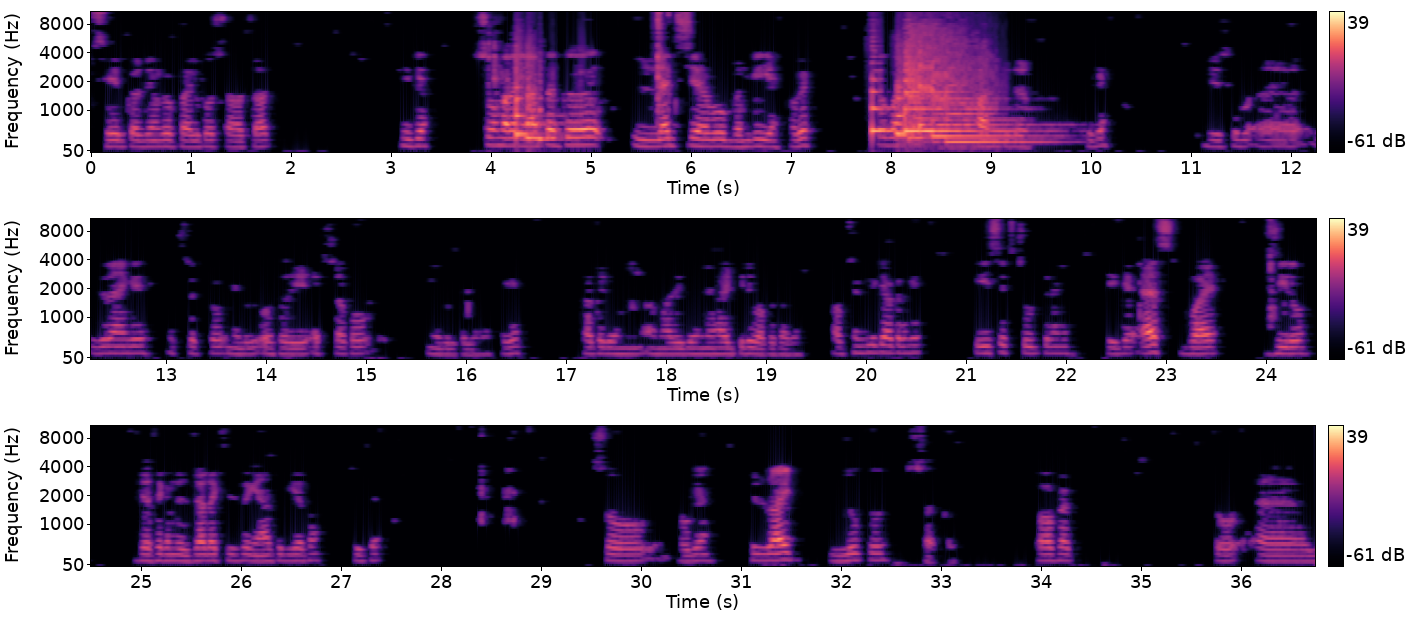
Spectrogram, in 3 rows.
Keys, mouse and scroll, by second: 0.2 ctrl+shift+s, 1.1 ctrl+shift+s, 1.4 ctrl+shift+s, 2.0 ctrl+shift+s, 2.3-2.9 scroll down 3, 2.9-3.9 scroll down 5, 6.7 scroll up 1, 6.9 scroll down 2, 7.0-8.6 scroll up 3, 7.4 shift+middle click, 11.2 click, 13.0 click, 13.6 shift+middle click, 13.7 scroll up 1, 14.8 click, 15.1 click, 15.4 Tab, 15.7-16.4 scroll up 1, 16.4 shift+middle click, 16.7-17.1 shift+scroll up 2, 17.6 click, 18.4 shift+z, 18.7 shift+middle click, 18.9 scroll down 2, 19.4 shift+middle click, 19.6-20.2 scroll up 1, 20.2 shift+middle click, 21.0 e, 25.6-26.1 scroll down 5, 26.1-28.4 middle drag, 28.4 KP_1, 28.6-29.0 scroll up 1, 29.0 shift+middle click, 29.4 shift+z, 29.7 scroll up 2, 29.9 scroll down 1, 30.0 middle click, 30.2 middle click, 30.9-32.9 middle drag, 32.9-33.9 right drag, 33.9 KP_3, 35.2 shift+z, 35.5-36.7 shift+middle drag.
